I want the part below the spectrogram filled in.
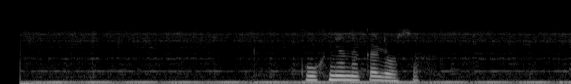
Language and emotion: Russian, neutral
